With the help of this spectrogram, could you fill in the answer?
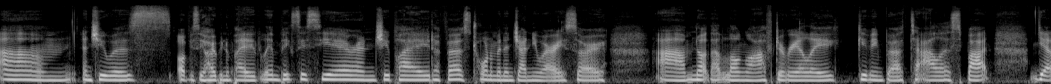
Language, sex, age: English, female, 20-39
